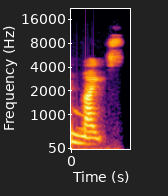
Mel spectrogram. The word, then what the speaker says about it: knights: इसकी स्पेलिंग होती है KNIGHTS। इसमें K साइलेंट होता है, इसलिए इसका प्रोनाउंसिएशन होता है नाइट्स।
